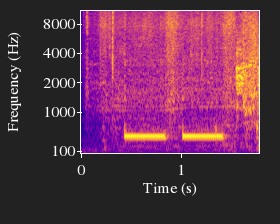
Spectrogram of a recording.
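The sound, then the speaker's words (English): Telephone tones of an outgoing call being placed to return a call: two steady, evenly pitched electronic tones in quick succession, each lasting under half a second, clear over a faint background hiss. “I recorded the phone call when I rang Sam back”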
